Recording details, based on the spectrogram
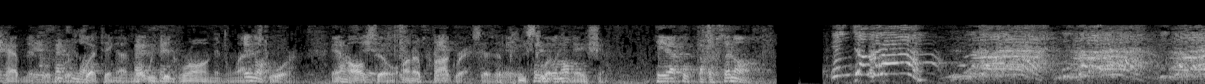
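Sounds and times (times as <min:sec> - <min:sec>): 
speech: 0:00.0 - 0:08.7
large protest crowd in Seoul chanting and shouting in unison: 0:08.8 - 0:12.0.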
